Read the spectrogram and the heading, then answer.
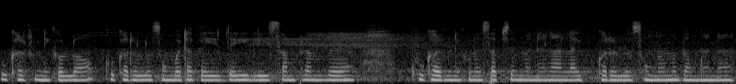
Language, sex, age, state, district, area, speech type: Bodo, male, 18-30, Assam, Chirang, rural, spontaneous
